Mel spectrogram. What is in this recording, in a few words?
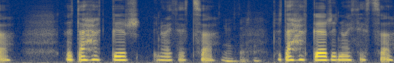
"hagr", Welsh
